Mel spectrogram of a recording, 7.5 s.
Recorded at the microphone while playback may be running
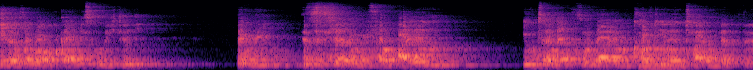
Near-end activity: present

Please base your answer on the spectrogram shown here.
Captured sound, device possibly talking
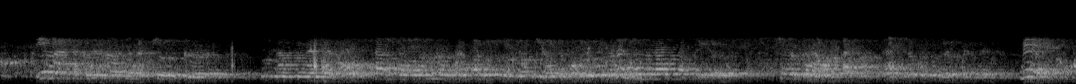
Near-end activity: none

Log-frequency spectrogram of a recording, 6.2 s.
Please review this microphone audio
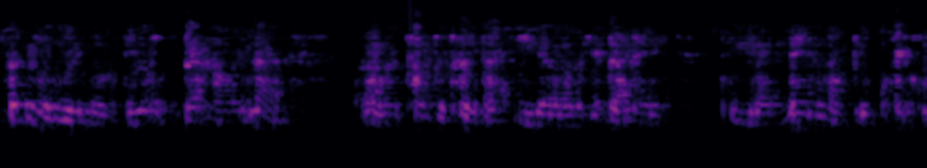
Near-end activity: none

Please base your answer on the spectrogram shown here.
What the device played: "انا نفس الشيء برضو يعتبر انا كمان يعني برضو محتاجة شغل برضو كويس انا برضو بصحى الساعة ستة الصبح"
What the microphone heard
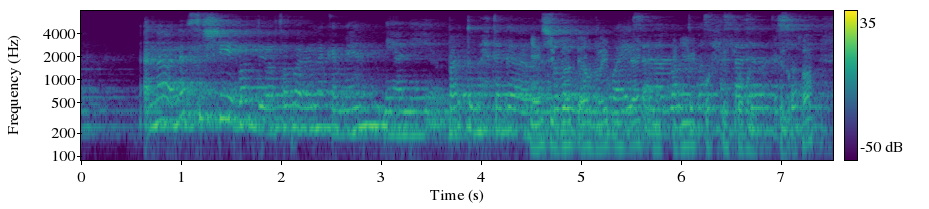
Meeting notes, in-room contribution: present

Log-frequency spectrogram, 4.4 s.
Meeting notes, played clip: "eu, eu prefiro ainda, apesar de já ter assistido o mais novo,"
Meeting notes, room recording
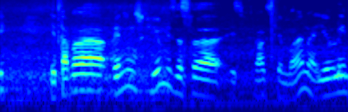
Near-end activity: present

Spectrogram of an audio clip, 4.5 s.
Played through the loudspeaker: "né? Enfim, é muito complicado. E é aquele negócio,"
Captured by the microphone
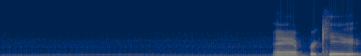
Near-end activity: present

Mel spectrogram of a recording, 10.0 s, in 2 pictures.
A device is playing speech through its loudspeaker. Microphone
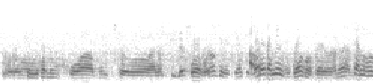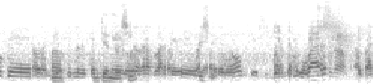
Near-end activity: present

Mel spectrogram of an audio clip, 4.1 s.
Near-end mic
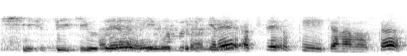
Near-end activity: present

